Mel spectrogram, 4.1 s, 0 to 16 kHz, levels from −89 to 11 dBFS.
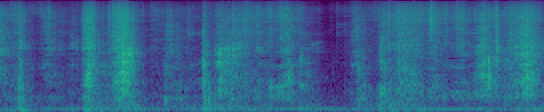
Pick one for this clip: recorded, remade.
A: recorded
